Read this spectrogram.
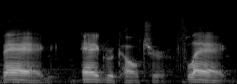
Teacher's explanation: Up over the border in Vancouver, you'll hear that same lot rounding, but you'll also start to get raising and tensing in the trap vowel when it comes right before a g sound, like in bag, agriculture, flag, similar to what you can hear over in Minnesota.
